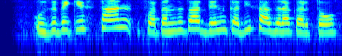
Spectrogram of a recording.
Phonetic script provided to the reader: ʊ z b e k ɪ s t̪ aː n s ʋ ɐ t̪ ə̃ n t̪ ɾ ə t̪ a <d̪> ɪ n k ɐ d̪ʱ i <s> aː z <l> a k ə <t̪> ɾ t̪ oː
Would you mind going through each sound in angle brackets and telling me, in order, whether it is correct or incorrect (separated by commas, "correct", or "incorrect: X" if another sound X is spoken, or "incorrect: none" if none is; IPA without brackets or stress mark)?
correct, correct, incorrect: ɾ, incorrect: none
